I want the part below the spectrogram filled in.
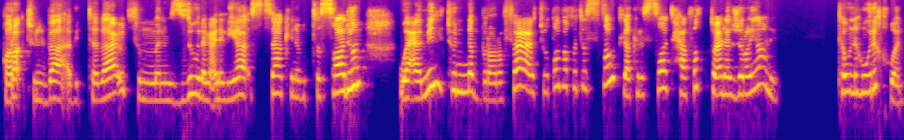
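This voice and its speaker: A woman teaching Quran recitation, patiently correcting a student and slowly demonstrating throat letters. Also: fairly high pitch. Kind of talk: online recitation correction lesson.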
